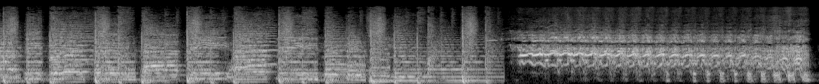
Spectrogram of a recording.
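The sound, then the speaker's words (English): A short burst of upbeat music with punchy drums gives way to a loud baby horse whinny, a long shrill neigh that quavers and trails off over about three seconds, introducing the Daily Whinny segment on Horse Radio Network. “All right, Daily Whinny time.”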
